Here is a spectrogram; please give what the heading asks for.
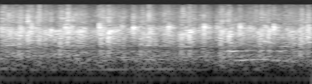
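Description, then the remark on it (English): A church audience claps their hands in a steady, dense wash of applause that holds for a few seconds, with no voices standing out. “Come on, clap your hands.”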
